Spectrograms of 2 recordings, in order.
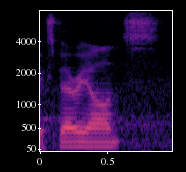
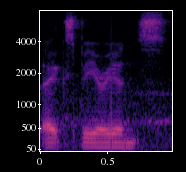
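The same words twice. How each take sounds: First: It is pronounced in a French way. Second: It sounds like the English word experience. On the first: The speaker calls it right. "It's experience or experience" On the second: The speaker calls it wrong. "I know it's not pronounced experience"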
